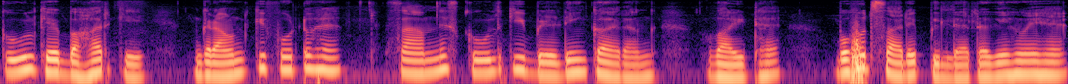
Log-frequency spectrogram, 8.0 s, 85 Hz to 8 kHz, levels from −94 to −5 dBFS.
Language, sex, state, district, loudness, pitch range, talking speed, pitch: Hindi, male, Punjab, Pathankot, -21 LUFS, 135-160 Hz, 165 wpm, 145 Hz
